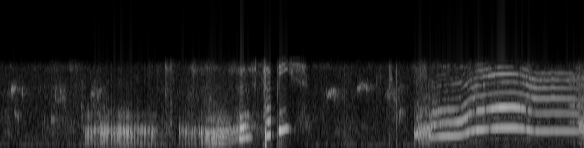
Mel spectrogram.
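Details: Two-year-old tricolour Cavalier King Charles Spaniel, unhappy while puppies play on a screen; after mixed noisy rumbling sounds, a long rising-then-level harmonic whine-howl ends the recording.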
